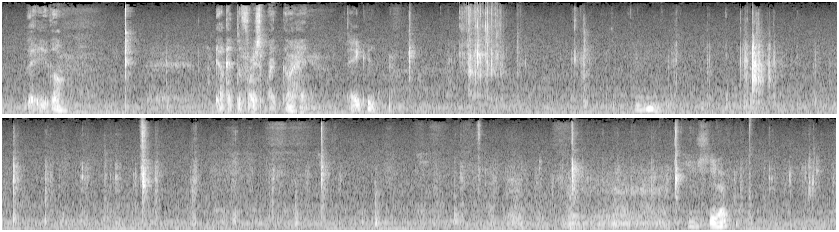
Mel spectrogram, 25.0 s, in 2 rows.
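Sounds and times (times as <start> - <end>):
chewing crunchy food: 6.7 - 7.8, 9.9 - 17.7, 18.8 - 22.8, 23.4 - 25.0.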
